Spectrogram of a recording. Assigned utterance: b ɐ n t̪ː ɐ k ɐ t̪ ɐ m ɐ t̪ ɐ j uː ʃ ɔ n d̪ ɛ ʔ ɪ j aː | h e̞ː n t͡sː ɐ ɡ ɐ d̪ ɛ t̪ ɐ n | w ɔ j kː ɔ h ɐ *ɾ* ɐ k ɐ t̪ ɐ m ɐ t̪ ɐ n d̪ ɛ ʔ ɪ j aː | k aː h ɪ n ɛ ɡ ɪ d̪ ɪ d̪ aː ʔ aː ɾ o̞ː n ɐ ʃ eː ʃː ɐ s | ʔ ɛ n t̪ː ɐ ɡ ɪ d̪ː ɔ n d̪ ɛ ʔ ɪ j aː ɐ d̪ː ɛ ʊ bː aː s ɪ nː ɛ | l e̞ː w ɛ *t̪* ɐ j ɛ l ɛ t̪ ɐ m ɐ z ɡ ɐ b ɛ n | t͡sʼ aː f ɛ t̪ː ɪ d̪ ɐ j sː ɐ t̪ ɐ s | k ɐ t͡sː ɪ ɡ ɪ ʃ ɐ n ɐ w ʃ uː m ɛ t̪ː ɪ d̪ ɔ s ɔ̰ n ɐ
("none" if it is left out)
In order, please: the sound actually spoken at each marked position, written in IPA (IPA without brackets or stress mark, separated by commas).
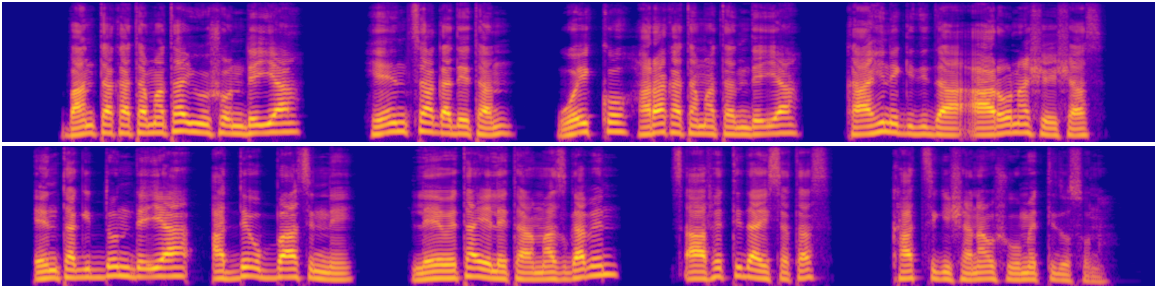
ɾ, t̪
